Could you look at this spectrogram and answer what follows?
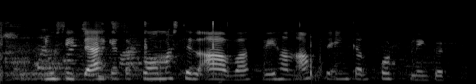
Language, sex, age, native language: Icelandic, female, 18-19, Icelandic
